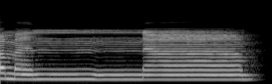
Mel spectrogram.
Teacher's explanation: نون مشدد آ گیا ہے، غنہ کریں گے، غنے کا مطلب ناک میں آواز لے کے جانا، اور آگے نا میں الف اور پیچھے زبر آ گئی ہے، الف مدہ کا قاعدہ جاری ہو رہا ہے۔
